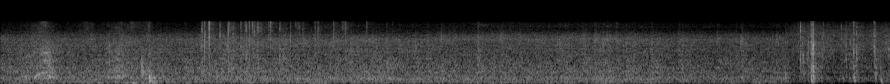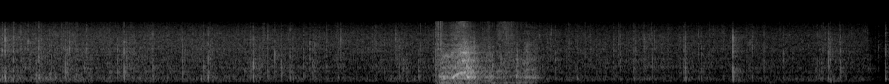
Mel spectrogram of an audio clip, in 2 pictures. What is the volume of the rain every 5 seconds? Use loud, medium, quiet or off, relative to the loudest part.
loud, loud, medium, medium.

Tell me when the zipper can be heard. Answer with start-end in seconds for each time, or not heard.
0.2-1.6, 13.2-14.3.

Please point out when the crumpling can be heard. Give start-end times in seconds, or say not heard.
2.0-3.7, 7.8-9.8, 13.2-14.1.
